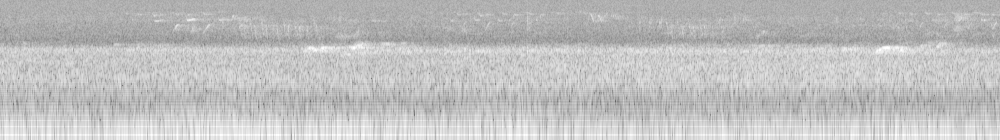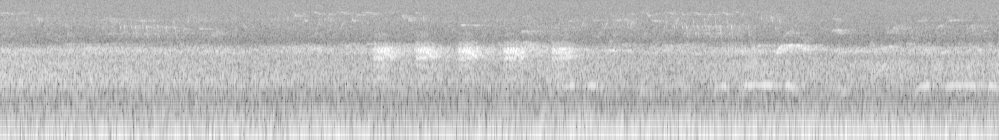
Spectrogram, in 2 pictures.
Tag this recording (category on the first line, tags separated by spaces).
Soundscapes > Nature
meadow field-recording nature natural-soundscape soundscape alice-holt-forest raspberry-pi phenological-recording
